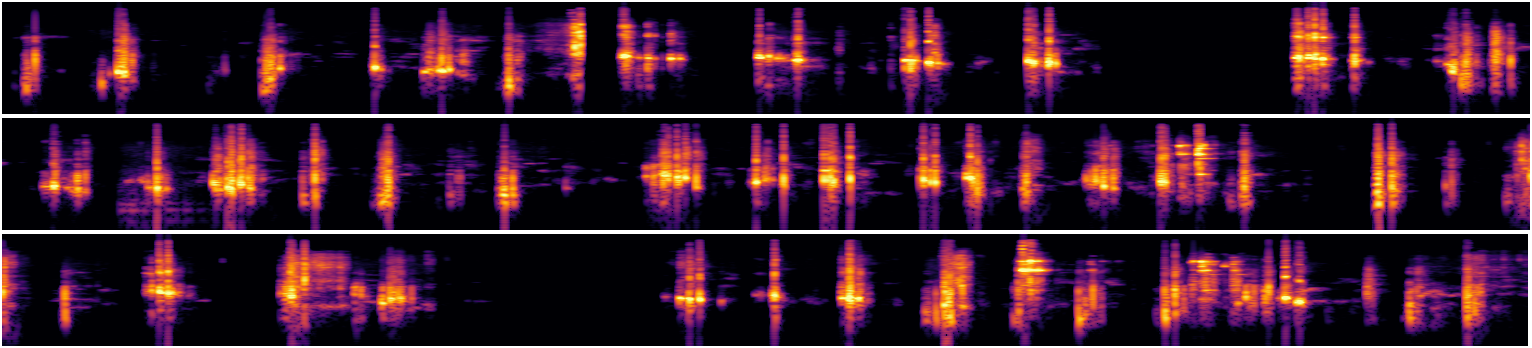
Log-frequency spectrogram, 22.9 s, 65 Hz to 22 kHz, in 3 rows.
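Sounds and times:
person chewing crunchy food: 0.1s - 4.8s, 6.5s - 13.9s.

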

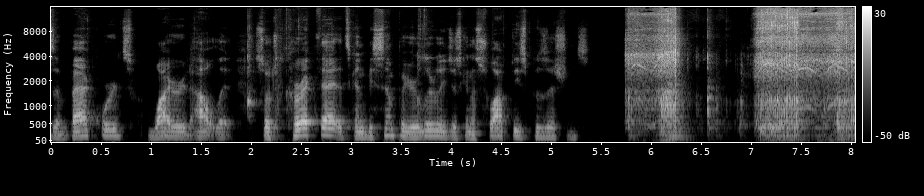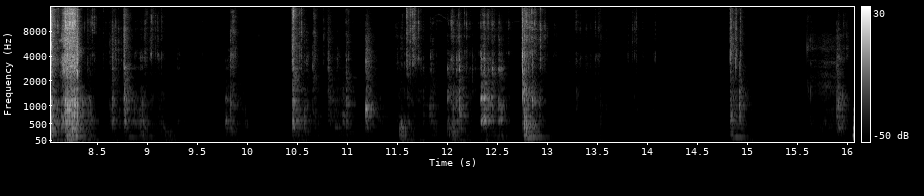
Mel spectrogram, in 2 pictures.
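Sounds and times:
cordless drill running: 5.8s - 6.4s, 7.0s - 8.4s.

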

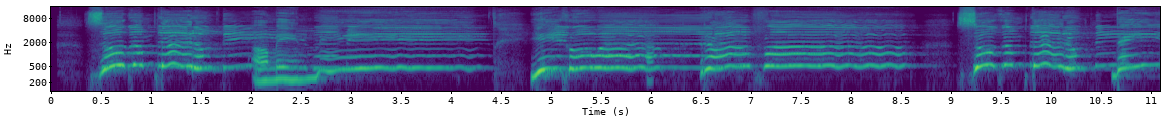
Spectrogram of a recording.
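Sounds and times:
woman singing unaccompanied: 0.4s - 11.0s.

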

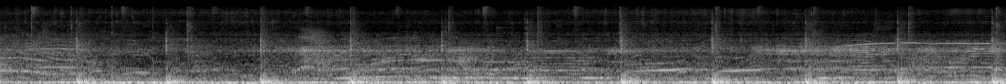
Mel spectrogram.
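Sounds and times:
drum strokes: 0.0s - 10.0s.

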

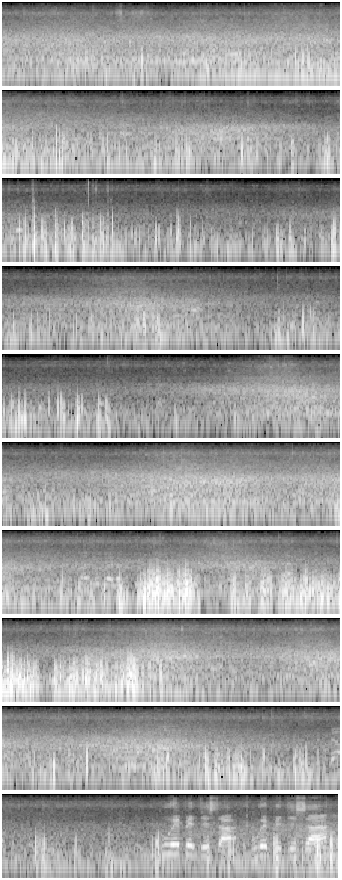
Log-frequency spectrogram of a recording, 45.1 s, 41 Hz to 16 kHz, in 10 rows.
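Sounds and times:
distant traffic: 0.0s - 10.4s, 11.3s - 45.0s
wind rushing: 0.0s - 20.2s, 21.1s - 45.0s.

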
